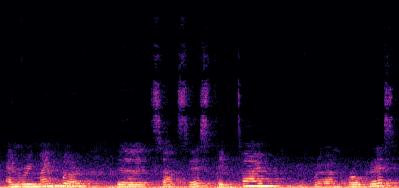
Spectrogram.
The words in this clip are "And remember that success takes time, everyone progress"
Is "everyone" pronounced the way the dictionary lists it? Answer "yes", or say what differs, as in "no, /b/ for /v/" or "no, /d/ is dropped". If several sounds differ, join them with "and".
no, /f/ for /v/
